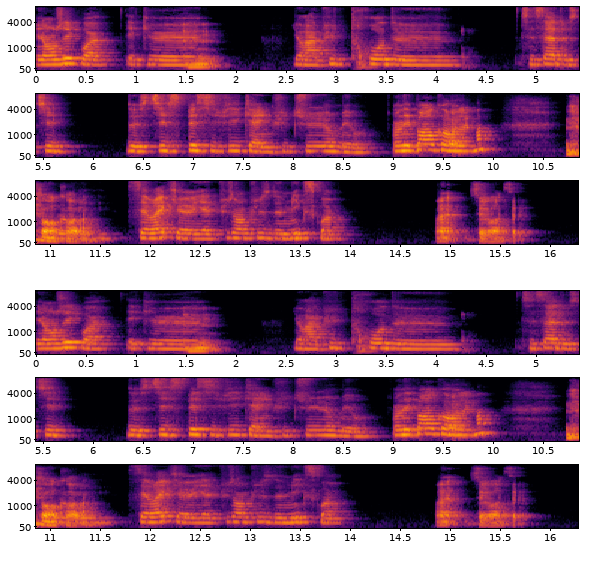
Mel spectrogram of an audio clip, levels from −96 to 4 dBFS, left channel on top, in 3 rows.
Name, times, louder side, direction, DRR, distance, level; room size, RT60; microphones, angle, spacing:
voice 1, 0.0-1.7 2.6-4.2 4.9-5.7 6.3-10.5 11.0-11.5 11.8-13.9, left 3 dB, 70° left, 2.1 m, -25 dB
voice 2, 10.7-11.4 14.9-15.7, left 2 dB, 35° left, 1.8 m, -22 dB
13.0 x 11.0 x 2.3 m
head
